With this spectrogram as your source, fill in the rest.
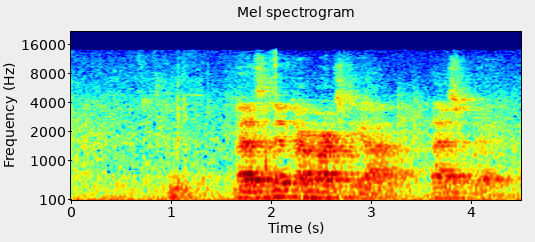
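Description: A man speaks calmly into a microphone, his voice echoing in a large hall.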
